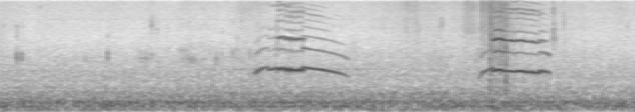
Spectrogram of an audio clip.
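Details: Newborn rescued kittens pleading and crying from inside an old warehouse, heard in the evening; two clear, arching high mews a second apart over a constant low hum.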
